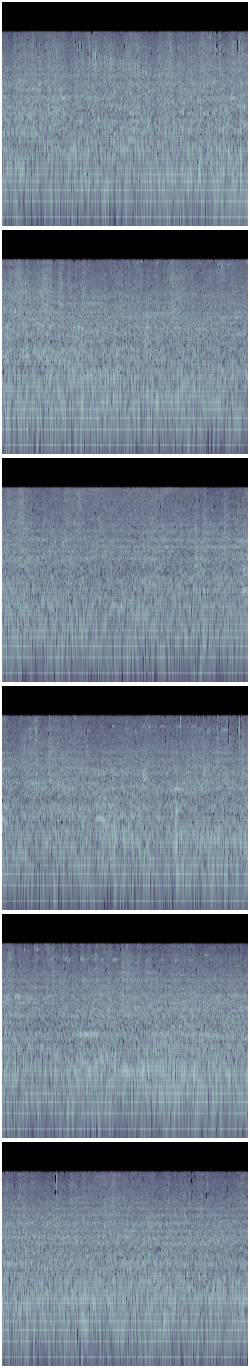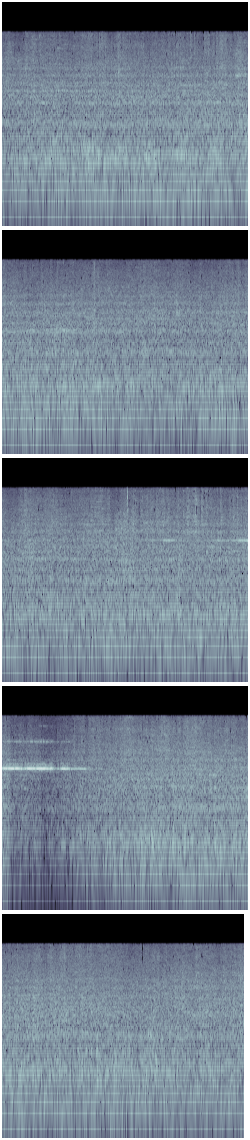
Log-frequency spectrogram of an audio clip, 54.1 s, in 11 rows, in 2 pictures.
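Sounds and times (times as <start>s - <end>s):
train wheels running on rails: 0.0s - 54.0s
high wheel squeal: 42.4s - 46.2s.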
